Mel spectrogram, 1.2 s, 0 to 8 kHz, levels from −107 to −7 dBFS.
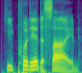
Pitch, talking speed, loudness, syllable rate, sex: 110 Hz, 195 wpm, -15 LUFS, 5.3 syllables/s, male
